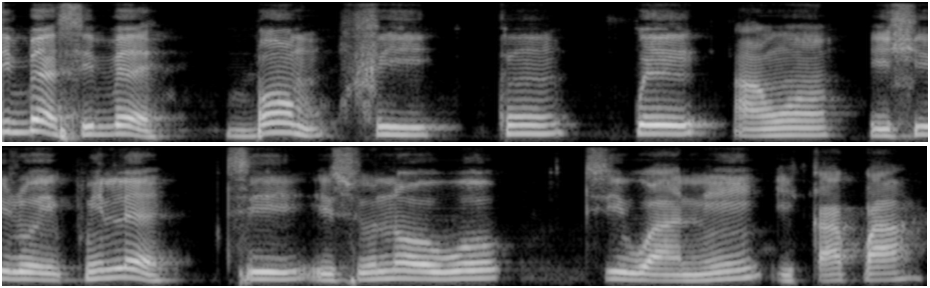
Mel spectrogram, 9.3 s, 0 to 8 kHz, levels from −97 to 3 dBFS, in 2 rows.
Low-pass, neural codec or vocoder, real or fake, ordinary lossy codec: none; codec, 16 kHz, 16 kbps, FunCodec, trained on LibriTTS, 50 frames a second; fake; none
